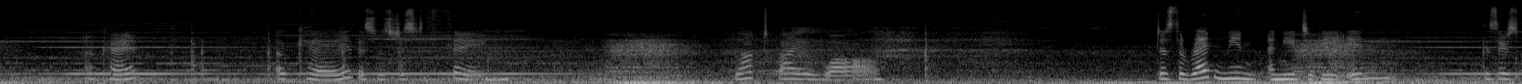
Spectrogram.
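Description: A young woman talks calmly into a headset microphone.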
